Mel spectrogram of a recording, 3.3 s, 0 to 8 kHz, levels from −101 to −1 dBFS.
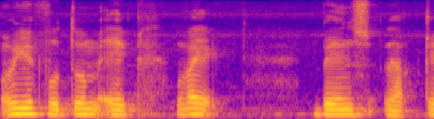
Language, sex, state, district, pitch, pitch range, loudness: Hindi, male, Arunachal Pradesh, Lower Dibang Valley, 135 Hz, 130-140 Hz, -16 LUFS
